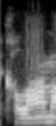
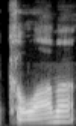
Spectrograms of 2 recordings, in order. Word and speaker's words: Kalam: The Kalama argument? No, I don't recall if I have. It's not actually the Kalam. I'm saying it right. It's the Kalam.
